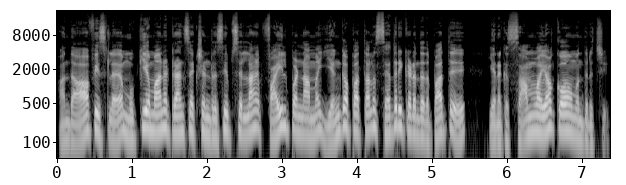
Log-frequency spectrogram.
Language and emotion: Tamil, angry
